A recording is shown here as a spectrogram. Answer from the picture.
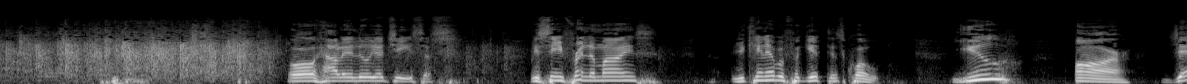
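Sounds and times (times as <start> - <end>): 
church congregation clapping hands: 0.0 - 6.9
speech: 2.9 - 4.6, 5.3 - 6.6, 7.3 - 8.8, 9.5 - 10.2, 10.8 - 11.8.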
